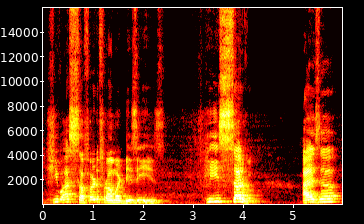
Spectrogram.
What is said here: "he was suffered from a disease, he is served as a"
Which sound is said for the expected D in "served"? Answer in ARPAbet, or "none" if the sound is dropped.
none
